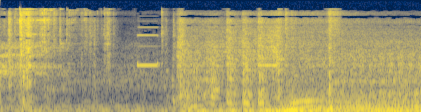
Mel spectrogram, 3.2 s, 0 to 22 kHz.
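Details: Infiniti G35 driven daily for about 3,000–4,000 miles, started slightly warm after a drive: short starter whir, catches at once and settles into a smooth, even idle; normal start.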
